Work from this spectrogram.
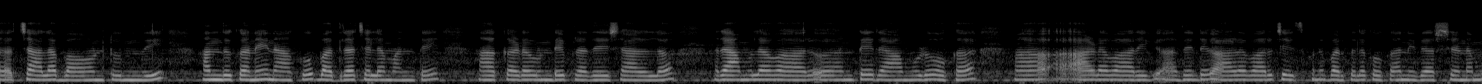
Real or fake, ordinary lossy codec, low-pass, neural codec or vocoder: real; none; 7.2 kHz; none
